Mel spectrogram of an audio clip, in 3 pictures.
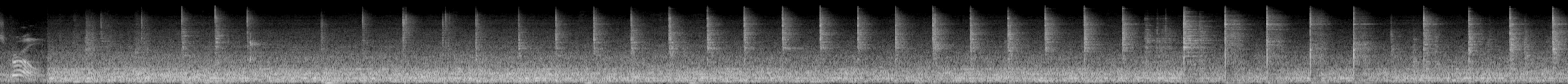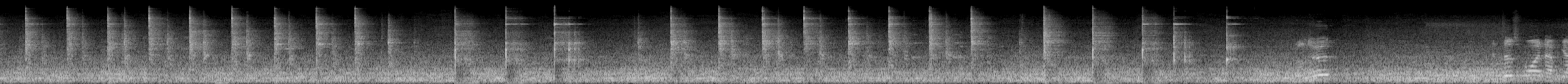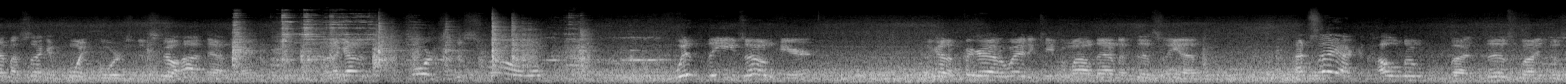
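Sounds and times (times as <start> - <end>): hammer striking metal on anvil: 1.4 - 2.7, 3.6 - 21.6, 22.4 - 28.2, 33.7 - 37.3.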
